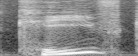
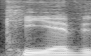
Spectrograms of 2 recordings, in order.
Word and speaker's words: Kyiv: No, it is Kyiv. Kyiv is the way that Ukrainians pronounce it. Kiev is the way Russians pronounce it.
